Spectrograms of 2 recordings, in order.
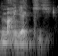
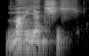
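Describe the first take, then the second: First: The 'ch' is said as a 'k' sound. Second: The 'ch' is said as a 'sh' sound. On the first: "peut-être Mariaki" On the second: "je suis pas sûr de la prononciation"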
